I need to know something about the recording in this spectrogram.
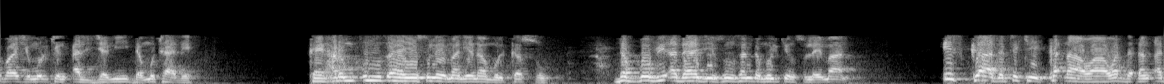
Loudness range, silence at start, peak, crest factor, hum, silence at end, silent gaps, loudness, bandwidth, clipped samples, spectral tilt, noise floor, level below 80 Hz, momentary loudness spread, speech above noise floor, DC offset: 3 LU; 0 s; 0 dBFS; 8 dB; none; 0 s; none; -8 LUFS; 4 kHz; 0.1%; -10.5 dB/octave; -65 dBFS; -38 dBFS; 8 LU; 57 dB; under 0.1%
